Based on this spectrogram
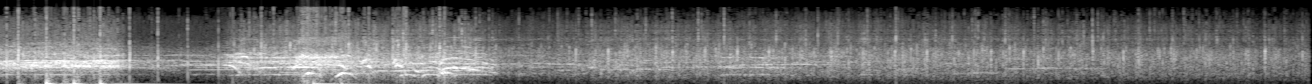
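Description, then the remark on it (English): An audience at a graduation ceremony claps and cheers loudly for the graduates, with a few whoops, for about five seconds. Then the applause settles into a steady, softer patter of clapping that continues to the end. “Let's give them one final big round of applause.”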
